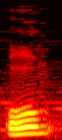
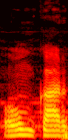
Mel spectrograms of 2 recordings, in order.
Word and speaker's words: ओम: उच्चारण का सही तरीका है धीमा और गहरा सांस नाभि तक लें, आधा इंच मुंह खोलकर ए का उच्चारण प्रारंभ करें, फिर धीरे धीरे मुंह को बंद करते हुए होठों की एक विशेष आकृति बनाएं, तो स्वतः ही ऊ का उच्चारण होगा और पूरा मुंह बंद कर देने पर मैं का उच्चारण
